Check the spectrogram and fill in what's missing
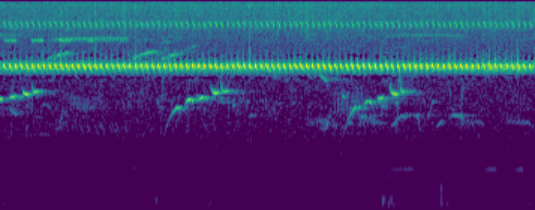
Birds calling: Red-backed Scrub-Robin (Cercotrichas leucophrys)

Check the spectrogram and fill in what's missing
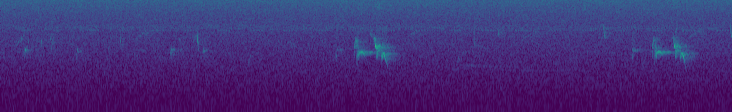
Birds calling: Common Bulbul (Pycnonotus barbatus)

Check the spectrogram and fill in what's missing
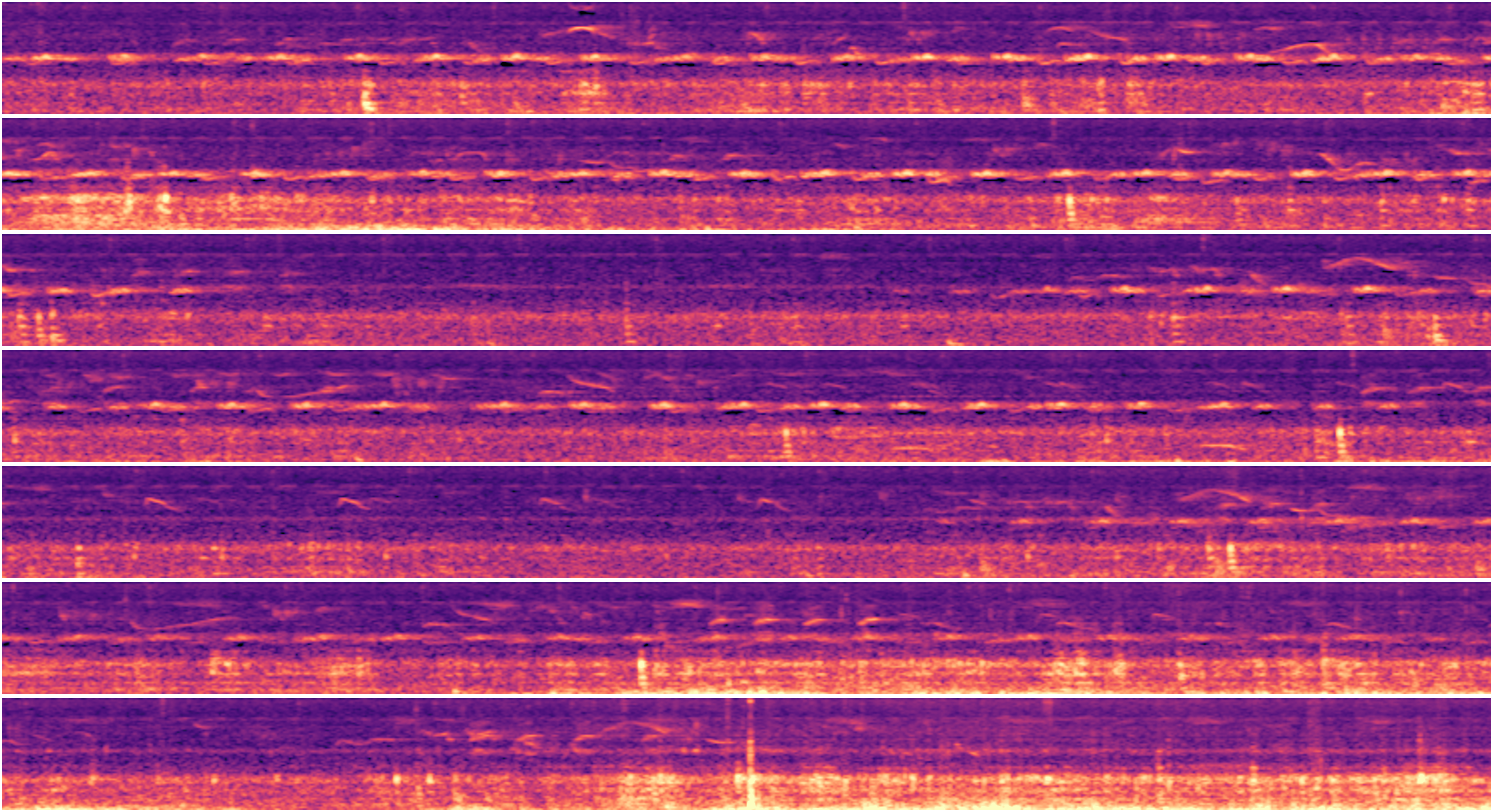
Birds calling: Black-throated Apalis (Apalis jacksoni)

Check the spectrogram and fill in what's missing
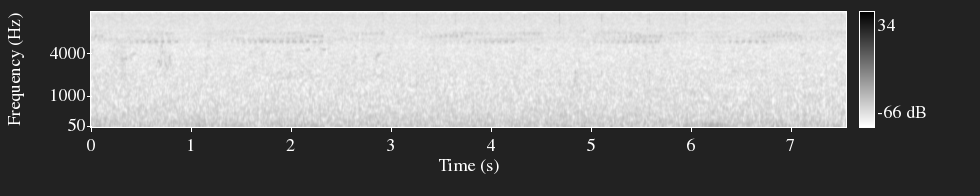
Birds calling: Quailfinch (Ortygospiza atricollis)

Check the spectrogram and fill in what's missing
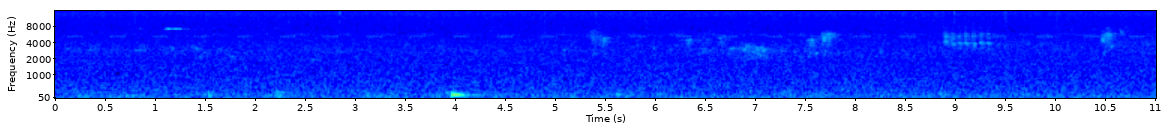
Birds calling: Mariqua Sunbird (Cinnyris mariquensis)

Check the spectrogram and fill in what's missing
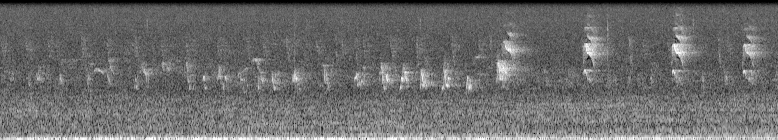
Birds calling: Gray-throated Barbet (Gymnobucco bonapartei)

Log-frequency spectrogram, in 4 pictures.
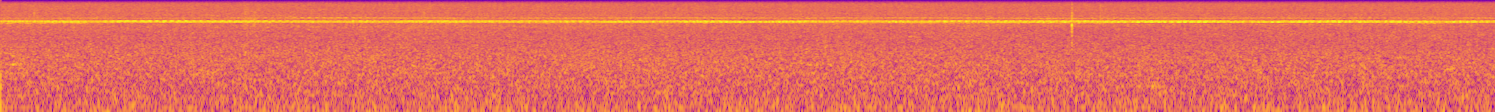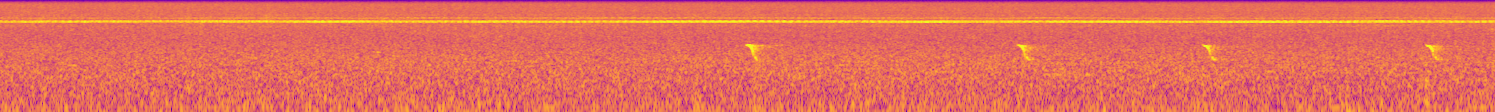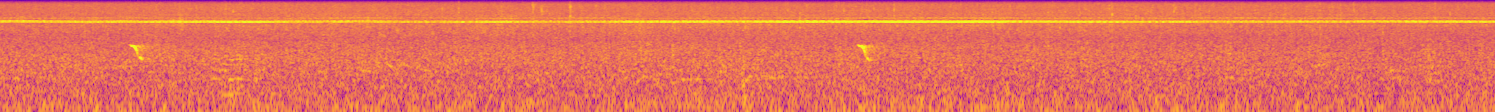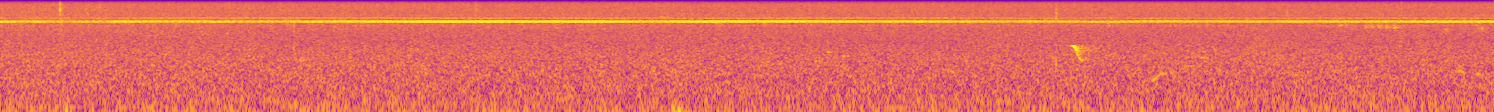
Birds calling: Black-tailed Oriole (Oriolus percivali)

